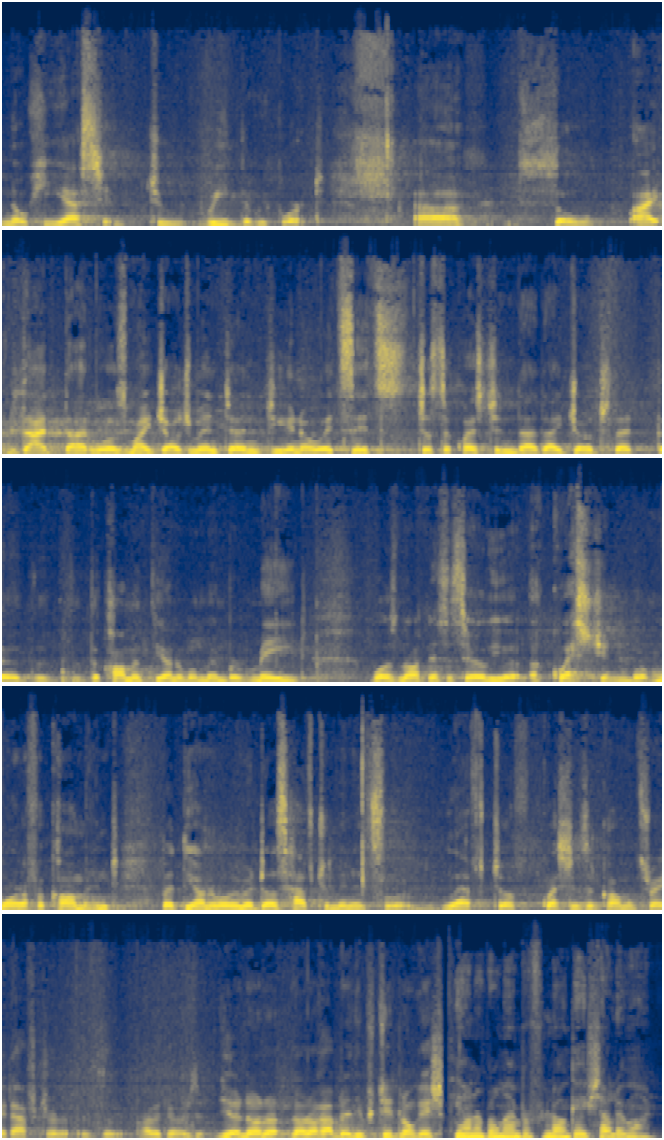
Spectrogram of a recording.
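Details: Adult male speaker; normal adult speech.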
